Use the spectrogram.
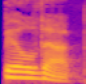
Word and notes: buildup: British English

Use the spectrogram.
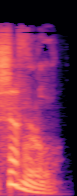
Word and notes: several: British English

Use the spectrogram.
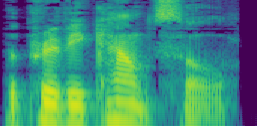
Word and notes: privy council: British English

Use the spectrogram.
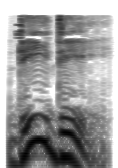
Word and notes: dd: British English

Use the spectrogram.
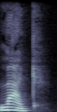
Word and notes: lag: British English

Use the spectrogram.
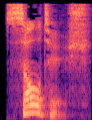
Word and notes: saltish: British English

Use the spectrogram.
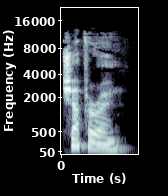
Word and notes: chaperone: British English

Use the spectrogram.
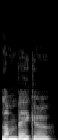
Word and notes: lumbago: British English

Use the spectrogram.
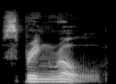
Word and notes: spring roll: British English

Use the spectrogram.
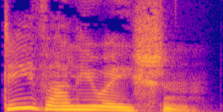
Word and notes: devaluation: British English

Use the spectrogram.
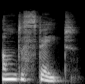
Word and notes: understate: British English

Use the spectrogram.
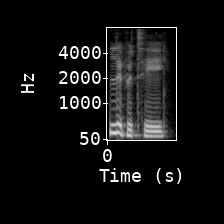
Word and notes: liberty: British English

